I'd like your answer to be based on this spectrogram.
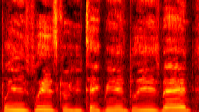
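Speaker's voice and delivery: high, pleading little cat voice; begging cat voice. Retold or imitated. Stray cat begging the owner to take him in, high pleading voice. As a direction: beg to be let in like a stray cat. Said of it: "He actually said that".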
